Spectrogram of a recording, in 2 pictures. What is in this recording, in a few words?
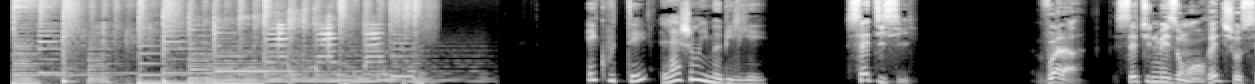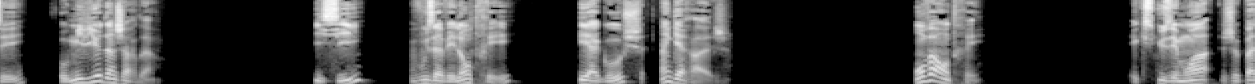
French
